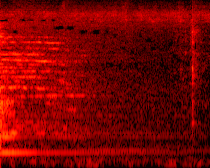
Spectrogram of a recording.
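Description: The tail of a man's loud exclamation through a microphone fading away in the room's reverberation, then quiet room tone with a faint steady hum.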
